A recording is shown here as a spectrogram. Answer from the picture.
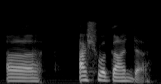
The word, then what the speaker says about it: ashwagandha: Let's start with ashwagandha, right? I don't even know if I'm pronouncing it right. – Yeah, you're good.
